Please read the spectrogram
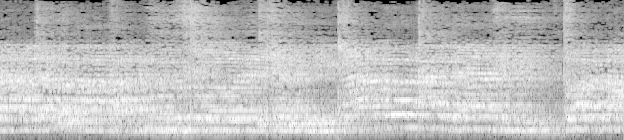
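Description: Several voices singing a melody together, choir-like, loud and continuous.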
